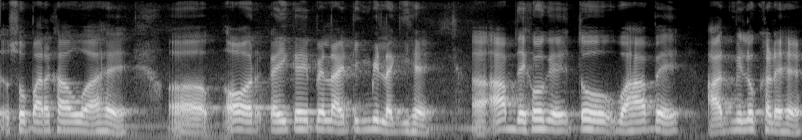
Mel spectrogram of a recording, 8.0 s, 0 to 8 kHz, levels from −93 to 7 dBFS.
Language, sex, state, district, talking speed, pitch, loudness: Hindi, male, Chhattisgarh, Sukma, 155 wpm, 150 Hz, -14 LUFS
